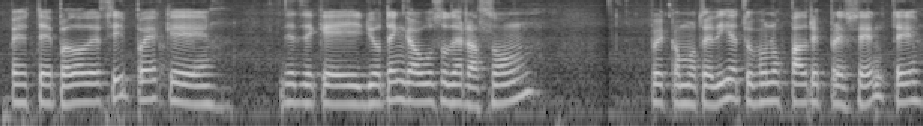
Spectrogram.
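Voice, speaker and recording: A woman with a normal speaking voice talks at a fairly slow pace in a fairly low pitch, her intonation fairly even and her loudness very even. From Puerto Rico, Morovis. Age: 60s. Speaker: testimony guest. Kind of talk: testimony interview.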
